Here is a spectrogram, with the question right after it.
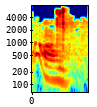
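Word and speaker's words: Om: Không, án lam. Biết chữ án lam không? Tiếng của người ta đọc có một chữ thôi, ôm.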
